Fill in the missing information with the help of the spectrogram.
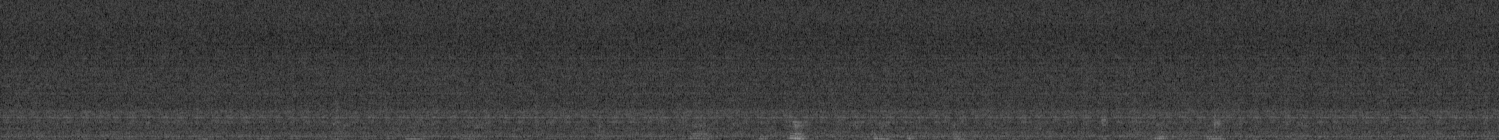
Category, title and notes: Sound effects > Human sounds and actions
sex noises
moan, orgasm, sex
